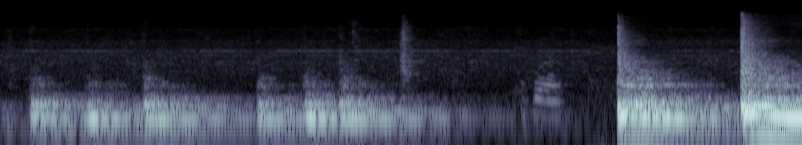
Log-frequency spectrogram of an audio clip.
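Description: Floor tom with die-cast hoops hit with a drumstick: several lighter strokes with a low ringing tone, then two much louder strokes with a deep boom about a second apart near the end. The growly, rattly 'farty' buzz is gone, now that a loose tension rod on the too-slack top head has been tightened.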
